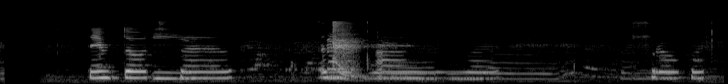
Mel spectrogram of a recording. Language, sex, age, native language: Icelandic, female, 9, Icelandic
